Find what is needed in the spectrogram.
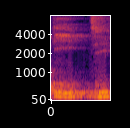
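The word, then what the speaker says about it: qi: cukup atau berlebih, energi atau ji bacanya ji ya, ki itu bacanya ji yang cukup.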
